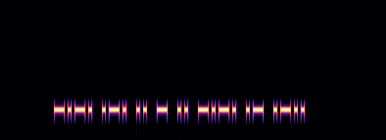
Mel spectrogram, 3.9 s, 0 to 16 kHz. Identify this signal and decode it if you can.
Morse code, heard as a keyed tone, about 36 wpm, 700 Hz. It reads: CRITICAL
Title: Sentences from Top 1100 Words - New Word Drill Alt - 35wpm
